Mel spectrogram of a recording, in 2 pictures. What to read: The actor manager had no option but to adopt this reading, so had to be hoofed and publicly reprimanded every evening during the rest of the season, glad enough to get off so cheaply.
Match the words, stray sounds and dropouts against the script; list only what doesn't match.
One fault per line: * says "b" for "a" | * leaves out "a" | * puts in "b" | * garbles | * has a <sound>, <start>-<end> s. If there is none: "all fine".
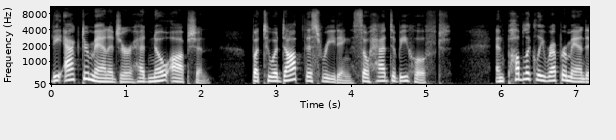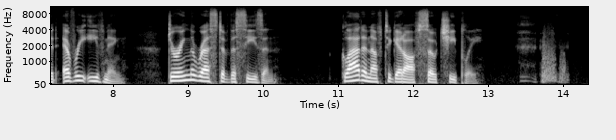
* has a laugh, 13.4-14.1 s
